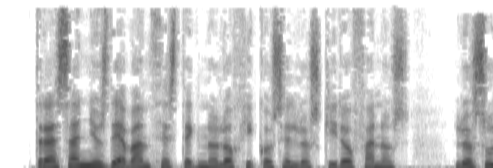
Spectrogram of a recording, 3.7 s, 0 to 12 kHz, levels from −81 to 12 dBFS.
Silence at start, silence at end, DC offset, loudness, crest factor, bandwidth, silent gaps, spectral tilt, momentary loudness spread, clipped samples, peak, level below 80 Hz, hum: 0.25 s; 0 s; under 0.1%; -21 LUFS; 18 dB; 12 kHz; none; -4 dB/octave; 9 LU; under 0.1%; -4 dBFS; -52 dBFS; none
